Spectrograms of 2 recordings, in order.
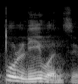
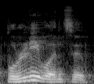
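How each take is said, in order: First: 불리원즈 with rising tone on 리; Chinese tones of 不離文字. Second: Slow 불리원즈, falling tone on 리; Chinese tones of 不立文字. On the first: Lecturer contrasting Chinese tones for students, rising 리 in 불리원즈. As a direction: drop 불, then lift 리 in 불리원즈, as in 不離. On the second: Lecturer contrasting Chinese tones for students, falling 리 in 불리원즈. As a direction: stretch 불리원즈, lifting 불 and dropping 리, as in 不立. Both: Shown as a demonstration. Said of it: "이성이고 사성이고 이게 발음만 다르지".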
